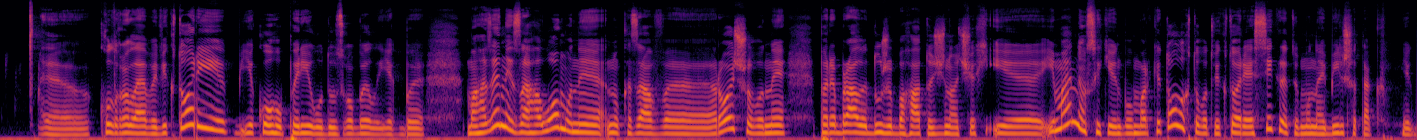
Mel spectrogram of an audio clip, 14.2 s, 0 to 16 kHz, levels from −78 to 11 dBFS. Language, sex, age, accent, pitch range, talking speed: Ukrainian, female, 30-49, native, 180-245 Hz, 135 wpm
